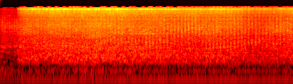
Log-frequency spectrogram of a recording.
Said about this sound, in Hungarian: Két mentőhelikopter is érkezett a baleset helyszínére, de mire a mentők kiérkeztek, az utasok már kimásztak a vonatból.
